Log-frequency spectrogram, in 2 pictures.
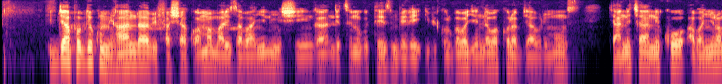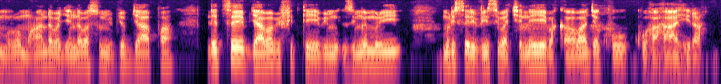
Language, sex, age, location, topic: Kinyarwanda, male, 18-24, Huye, finance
